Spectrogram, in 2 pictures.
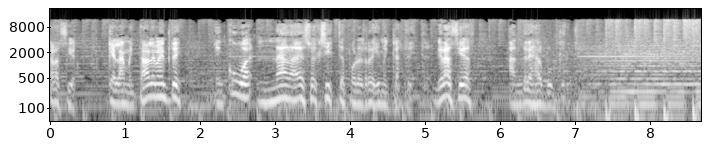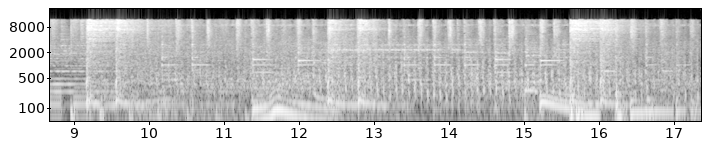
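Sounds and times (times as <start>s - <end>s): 
speech: 0.0s - 9.0s
helicopter rotor blades thumping overhead: 9.1s - 17.3s.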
